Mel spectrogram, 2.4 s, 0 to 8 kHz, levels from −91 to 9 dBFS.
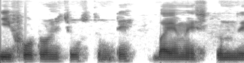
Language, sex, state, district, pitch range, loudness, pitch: Telugu, male, Telangana, Nalgonda, 95-105 Hz, -19 LUFS, 100 Hz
